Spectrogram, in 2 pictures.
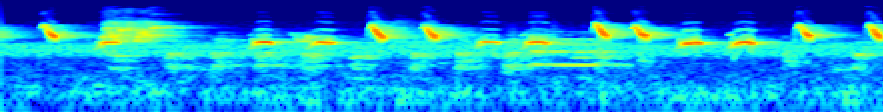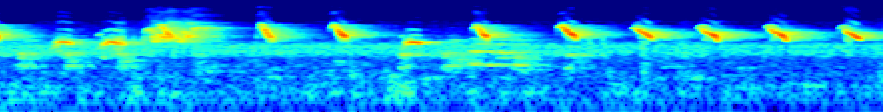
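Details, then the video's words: Long-tailed shrike (cendet) delivering a steady stream of bright, sharply upslurred chirps, roughly two or three each second, mixed with a few rasping notes, above a persistent background drone. "burung cendet pastol rawatan kawan belajar bunyi"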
